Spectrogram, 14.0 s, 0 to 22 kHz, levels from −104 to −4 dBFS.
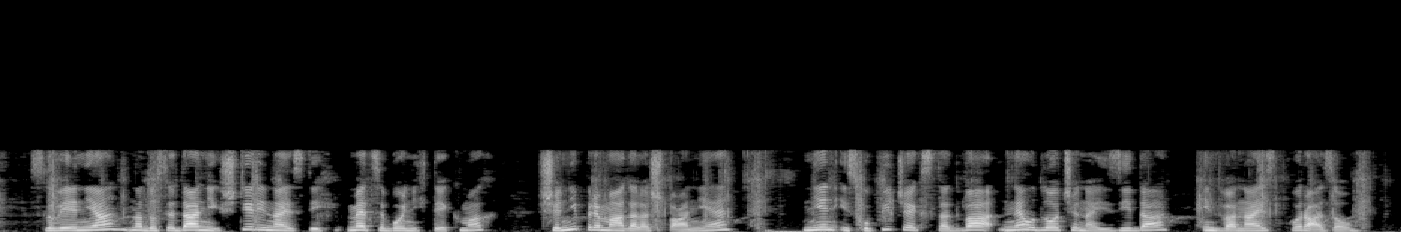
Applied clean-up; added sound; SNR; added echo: classical method Wiener filter.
